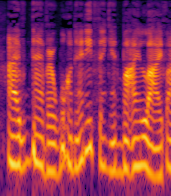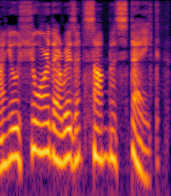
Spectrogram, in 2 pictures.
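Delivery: nasal speaking voice, talking through the nose. Reading a story aloud, voicing a caller told he won a prize: speaking nasally. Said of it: "he said nasally".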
